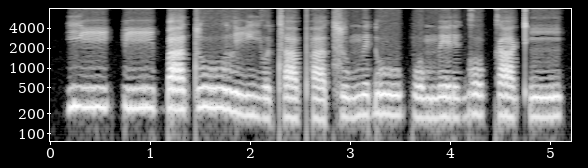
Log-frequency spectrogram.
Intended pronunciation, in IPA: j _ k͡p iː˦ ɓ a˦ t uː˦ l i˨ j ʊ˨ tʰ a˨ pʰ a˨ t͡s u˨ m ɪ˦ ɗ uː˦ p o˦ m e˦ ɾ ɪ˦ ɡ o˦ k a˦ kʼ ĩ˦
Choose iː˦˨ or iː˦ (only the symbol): iː˦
